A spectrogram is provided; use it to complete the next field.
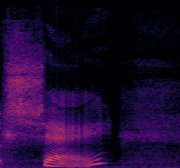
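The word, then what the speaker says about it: Hsieh: So, Frederick Sheay, um, which is spelled H S I E H, was a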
